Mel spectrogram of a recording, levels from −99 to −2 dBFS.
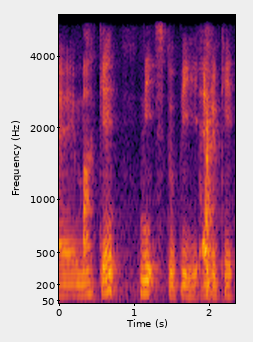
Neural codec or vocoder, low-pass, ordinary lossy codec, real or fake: none; 5.4 kHz; none; real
